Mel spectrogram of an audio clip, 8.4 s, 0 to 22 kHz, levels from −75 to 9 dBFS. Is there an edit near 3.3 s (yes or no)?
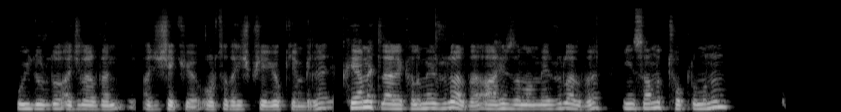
yes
